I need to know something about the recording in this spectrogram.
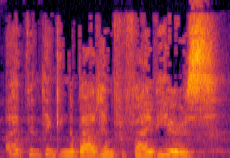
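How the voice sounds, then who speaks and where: A woman's voice: high-pitched, steady tone, normal speed, mellow, soft background music, lightly acted, rough recording. An actress playing a frightened, wistful young woman stowaway in a science-fiction radio drama, speaking hesitantly and with tender emotion. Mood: wistful, sad.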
